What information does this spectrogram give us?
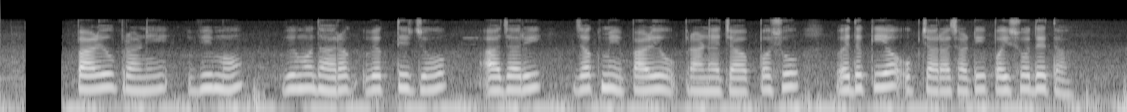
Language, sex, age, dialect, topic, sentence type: Marathi, female, 31-35, Southern Konkan, banking, statement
